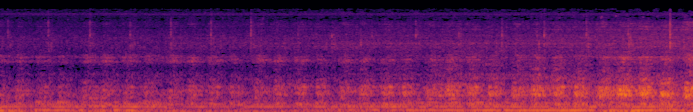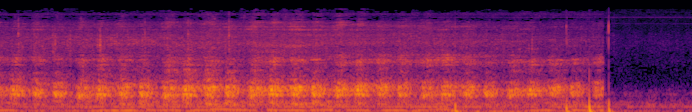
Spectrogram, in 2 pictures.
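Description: G-scale garden railway locomotive and its wagons running along the track, the whir of the motor and gearing and the rattle of wheels on rail growing louder as the train approaches and passes close by, then cutting off suddenly near the end.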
